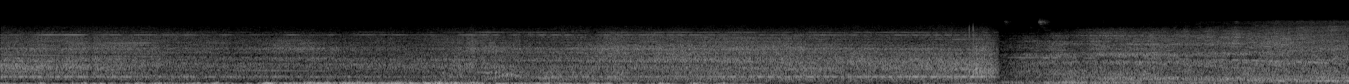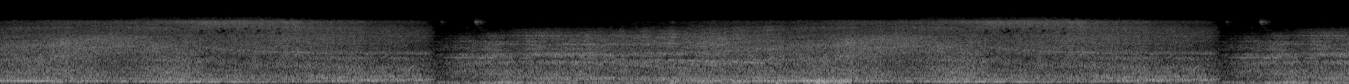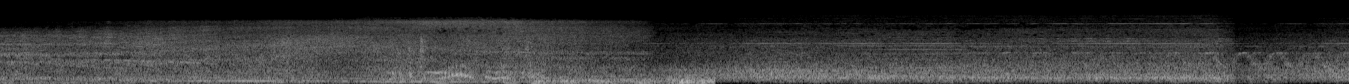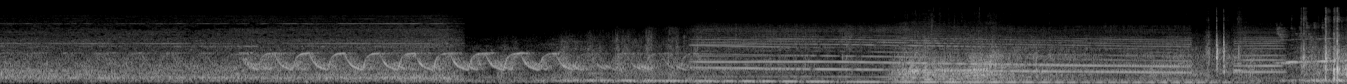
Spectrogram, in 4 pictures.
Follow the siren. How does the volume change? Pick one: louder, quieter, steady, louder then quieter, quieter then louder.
louder.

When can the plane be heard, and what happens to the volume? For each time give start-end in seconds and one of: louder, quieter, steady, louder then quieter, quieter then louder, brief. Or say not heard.
0.0-53.9 steady.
